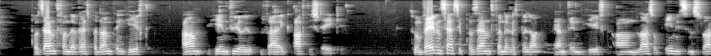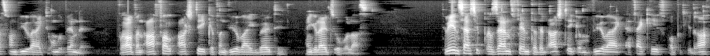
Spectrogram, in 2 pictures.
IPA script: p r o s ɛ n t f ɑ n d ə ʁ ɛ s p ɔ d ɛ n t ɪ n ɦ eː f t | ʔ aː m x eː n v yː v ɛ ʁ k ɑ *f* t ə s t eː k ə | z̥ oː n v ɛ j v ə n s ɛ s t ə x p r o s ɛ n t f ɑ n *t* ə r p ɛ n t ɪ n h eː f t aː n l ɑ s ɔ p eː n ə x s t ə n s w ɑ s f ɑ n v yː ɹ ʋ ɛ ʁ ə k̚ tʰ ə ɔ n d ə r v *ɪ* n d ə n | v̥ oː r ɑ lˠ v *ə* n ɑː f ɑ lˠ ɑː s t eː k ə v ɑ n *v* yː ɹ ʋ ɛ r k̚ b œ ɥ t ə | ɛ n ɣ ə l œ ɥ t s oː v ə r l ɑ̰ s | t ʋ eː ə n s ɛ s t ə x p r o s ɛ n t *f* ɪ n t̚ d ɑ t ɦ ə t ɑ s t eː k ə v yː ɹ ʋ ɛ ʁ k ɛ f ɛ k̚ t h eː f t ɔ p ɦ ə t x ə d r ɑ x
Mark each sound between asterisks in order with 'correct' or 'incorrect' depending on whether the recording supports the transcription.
correct, incorrect: d, correct, incorrect: ɑ, correct, correct

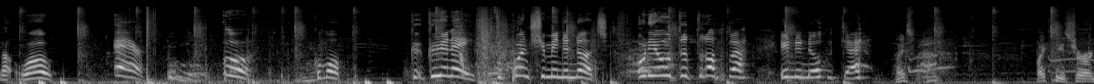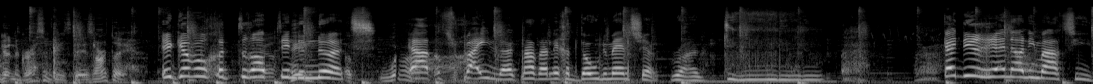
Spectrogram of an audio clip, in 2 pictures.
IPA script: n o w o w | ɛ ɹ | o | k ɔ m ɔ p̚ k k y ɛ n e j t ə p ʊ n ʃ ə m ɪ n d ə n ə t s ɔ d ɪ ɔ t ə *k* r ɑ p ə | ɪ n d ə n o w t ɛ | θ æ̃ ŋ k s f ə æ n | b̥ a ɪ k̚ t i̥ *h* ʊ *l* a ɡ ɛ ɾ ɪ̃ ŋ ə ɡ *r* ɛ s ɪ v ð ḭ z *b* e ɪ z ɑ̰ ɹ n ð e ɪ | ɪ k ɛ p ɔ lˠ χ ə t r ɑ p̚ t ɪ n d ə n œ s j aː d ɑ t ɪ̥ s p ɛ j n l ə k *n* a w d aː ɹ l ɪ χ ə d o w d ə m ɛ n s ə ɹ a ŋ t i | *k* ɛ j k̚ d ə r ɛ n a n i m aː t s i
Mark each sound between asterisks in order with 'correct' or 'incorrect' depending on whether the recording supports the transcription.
incorrect: t, incorrect: ʃ, incorrect: ɹ, incorrect: ɹ, incorrect: d, correct, correct

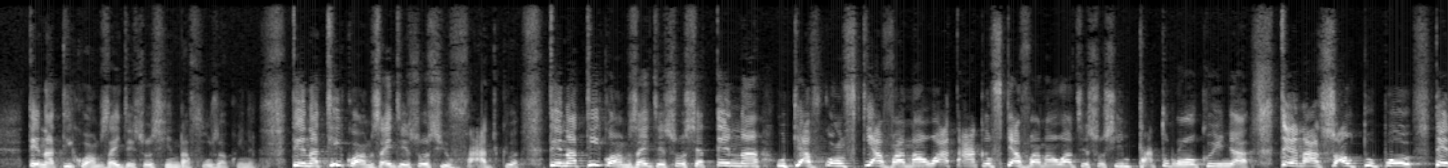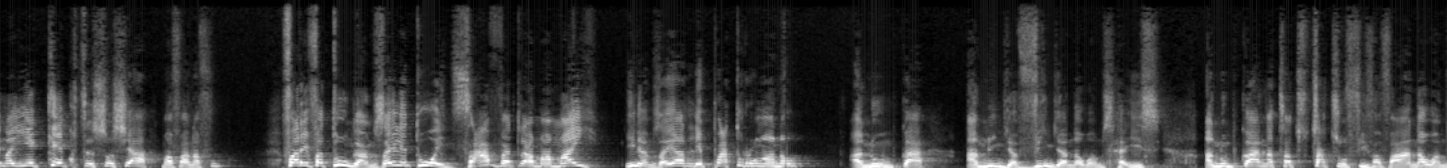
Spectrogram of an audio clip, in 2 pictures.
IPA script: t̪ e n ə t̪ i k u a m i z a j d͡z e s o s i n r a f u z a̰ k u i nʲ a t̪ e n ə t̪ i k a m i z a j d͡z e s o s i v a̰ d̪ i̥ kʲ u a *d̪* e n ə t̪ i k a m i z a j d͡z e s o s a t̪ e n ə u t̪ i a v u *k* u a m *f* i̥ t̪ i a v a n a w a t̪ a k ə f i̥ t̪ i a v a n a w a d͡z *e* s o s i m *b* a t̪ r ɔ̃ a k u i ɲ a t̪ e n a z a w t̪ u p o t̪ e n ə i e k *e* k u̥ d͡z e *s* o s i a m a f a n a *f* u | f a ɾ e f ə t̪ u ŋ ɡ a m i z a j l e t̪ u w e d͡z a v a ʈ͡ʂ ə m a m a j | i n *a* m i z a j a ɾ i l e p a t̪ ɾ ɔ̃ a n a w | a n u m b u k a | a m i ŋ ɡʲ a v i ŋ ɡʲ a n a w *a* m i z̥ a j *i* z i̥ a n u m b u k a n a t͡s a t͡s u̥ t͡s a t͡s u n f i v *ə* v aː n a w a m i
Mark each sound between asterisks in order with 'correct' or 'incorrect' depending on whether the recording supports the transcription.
incorrect: t̪, correct, correct, correct, incorrect: p, correct, correct, correct, correct, correct, correct, incorrect: a

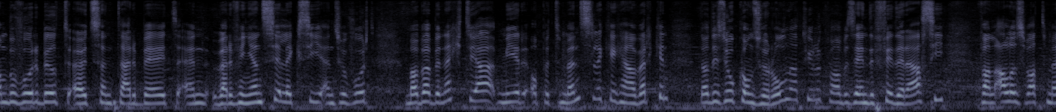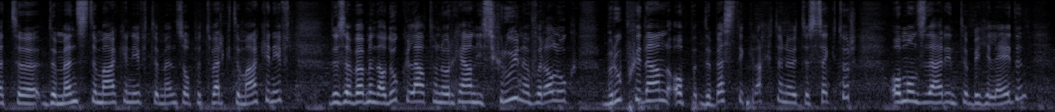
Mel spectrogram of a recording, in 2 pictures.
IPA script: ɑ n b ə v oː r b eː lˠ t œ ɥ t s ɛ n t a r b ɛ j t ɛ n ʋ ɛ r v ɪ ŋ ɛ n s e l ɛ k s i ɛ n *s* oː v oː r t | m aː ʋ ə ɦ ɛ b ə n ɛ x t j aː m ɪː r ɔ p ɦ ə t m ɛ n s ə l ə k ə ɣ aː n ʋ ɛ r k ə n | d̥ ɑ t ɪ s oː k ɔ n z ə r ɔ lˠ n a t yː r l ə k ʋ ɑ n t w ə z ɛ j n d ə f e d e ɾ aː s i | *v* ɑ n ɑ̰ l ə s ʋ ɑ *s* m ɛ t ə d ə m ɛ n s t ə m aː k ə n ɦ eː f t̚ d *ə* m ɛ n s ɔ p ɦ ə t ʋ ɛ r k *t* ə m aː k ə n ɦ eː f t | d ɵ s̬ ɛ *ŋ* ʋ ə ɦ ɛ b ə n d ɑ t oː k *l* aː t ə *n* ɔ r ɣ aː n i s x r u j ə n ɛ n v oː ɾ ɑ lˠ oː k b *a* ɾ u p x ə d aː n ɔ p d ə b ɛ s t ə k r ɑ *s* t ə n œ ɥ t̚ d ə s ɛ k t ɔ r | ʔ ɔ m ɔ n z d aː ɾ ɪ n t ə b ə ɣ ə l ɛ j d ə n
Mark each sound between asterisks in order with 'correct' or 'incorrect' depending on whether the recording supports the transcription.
incorrect: z, correct, incorrect: t, correct, correct, incorrect: n, correct, correct, incorrect: ə, incorrect: x

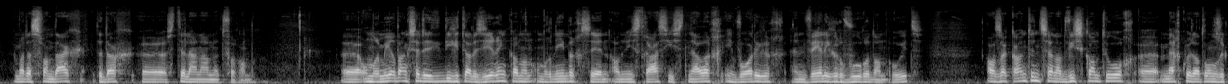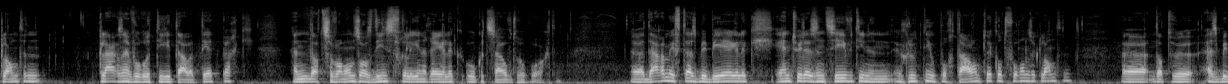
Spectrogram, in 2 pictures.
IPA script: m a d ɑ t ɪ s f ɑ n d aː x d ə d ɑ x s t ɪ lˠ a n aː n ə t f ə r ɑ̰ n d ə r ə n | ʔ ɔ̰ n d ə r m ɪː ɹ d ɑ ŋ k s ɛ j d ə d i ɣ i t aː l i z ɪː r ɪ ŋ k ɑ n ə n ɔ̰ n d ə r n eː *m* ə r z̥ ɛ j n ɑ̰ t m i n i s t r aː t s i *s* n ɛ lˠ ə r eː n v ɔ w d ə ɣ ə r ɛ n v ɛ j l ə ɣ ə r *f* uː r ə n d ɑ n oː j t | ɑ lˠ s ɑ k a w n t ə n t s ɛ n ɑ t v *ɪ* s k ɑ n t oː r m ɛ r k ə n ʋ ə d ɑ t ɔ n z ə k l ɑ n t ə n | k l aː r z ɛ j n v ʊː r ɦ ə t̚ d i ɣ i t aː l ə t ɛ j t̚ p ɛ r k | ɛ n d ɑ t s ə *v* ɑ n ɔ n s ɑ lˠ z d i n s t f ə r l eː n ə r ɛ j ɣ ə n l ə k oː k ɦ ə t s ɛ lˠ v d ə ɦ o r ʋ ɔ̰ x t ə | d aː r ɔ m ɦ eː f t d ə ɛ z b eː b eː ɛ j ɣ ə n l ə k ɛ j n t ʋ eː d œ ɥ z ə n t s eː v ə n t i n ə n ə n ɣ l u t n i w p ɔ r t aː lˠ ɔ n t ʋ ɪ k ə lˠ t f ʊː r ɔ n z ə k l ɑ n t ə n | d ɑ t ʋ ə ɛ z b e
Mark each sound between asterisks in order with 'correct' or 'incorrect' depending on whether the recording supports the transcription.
correct, correct, incorrect: v, incorrect: i, correct

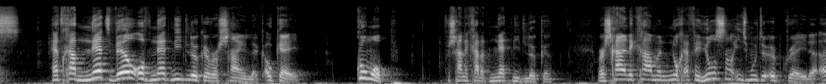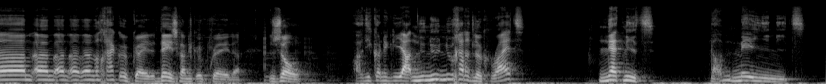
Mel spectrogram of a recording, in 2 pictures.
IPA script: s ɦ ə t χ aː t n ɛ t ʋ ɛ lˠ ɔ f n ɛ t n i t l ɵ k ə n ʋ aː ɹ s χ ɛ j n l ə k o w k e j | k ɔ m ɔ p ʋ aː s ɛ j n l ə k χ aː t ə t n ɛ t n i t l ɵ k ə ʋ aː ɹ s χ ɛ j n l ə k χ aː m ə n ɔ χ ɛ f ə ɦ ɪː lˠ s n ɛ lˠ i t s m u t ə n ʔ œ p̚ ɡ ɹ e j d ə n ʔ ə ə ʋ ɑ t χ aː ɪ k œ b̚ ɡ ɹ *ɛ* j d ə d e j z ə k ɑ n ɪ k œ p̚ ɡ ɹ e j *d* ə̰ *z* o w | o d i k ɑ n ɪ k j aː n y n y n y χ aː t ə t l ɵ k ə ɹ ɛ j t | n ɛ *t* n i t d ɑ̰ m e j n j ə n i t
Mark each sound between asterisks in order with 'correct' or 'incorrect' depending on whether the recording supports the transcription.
incorrect: e, correct, correct, correct

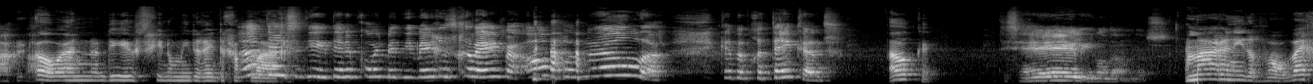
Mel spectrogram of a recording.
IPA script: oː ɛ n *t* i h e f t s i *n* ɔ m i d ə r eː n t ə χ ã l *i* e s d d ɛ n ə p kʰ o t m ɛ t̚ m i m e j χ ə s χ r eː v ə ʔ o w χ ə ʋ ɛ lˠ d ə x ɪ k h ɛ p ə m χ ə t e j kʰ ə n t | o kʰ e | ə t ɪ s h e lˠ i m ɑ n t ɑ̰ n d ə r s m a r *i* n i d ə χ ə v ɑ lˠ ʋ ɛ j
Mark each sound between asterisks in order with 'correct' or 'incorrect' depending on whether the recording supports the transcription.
incorrect: d, correct, incorrect: a, incorrect: ɪ

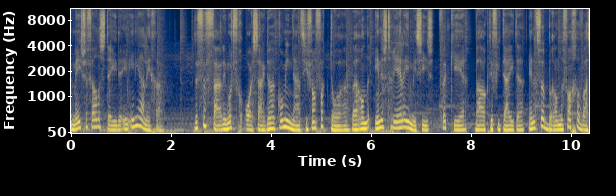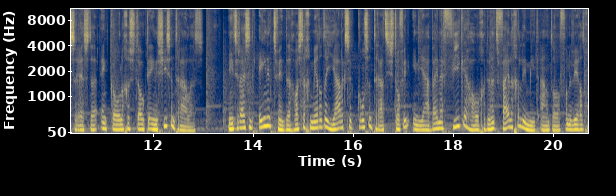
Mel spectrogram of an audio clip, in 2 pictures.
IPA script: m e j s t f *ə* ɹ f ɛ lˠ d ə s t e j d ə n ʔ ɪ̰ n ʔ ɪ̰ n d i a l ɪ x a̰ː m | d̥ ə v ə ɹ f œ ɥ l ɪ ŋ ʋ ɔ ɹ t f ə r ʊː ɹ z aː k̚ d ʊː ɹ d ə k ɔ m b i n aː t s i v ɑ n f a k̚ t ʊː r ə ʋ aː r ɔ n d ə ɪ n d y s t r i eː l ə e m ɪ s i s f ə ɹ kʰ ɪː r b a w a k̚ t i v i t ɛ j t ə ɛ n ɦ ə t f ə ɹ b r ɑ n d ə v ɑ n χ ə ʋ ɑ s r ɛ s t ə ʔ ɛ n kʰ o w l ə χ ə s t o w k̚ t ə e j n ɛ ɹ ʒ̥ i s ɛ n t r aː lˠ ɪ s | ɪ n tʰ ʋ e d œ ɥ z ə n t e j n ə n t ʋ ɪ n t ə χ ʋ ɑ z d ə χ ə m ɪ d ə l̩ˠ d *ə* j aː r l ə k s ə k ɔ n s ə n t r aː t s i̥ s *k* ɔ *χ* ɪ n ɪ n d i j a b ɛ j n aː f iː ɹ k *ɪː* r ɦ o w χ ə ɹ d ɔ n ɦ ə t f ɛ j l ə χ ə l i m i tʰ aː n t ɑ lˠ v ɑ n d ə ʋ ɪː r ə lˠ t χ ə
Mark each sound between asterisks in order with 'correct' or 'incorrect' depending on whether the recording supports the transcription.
correct, correct, incorrect: t, incorrect: f, correct

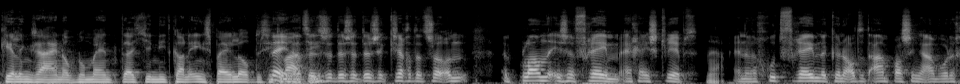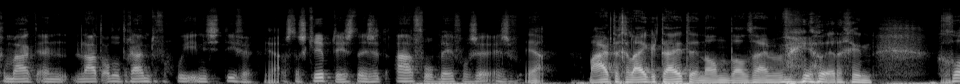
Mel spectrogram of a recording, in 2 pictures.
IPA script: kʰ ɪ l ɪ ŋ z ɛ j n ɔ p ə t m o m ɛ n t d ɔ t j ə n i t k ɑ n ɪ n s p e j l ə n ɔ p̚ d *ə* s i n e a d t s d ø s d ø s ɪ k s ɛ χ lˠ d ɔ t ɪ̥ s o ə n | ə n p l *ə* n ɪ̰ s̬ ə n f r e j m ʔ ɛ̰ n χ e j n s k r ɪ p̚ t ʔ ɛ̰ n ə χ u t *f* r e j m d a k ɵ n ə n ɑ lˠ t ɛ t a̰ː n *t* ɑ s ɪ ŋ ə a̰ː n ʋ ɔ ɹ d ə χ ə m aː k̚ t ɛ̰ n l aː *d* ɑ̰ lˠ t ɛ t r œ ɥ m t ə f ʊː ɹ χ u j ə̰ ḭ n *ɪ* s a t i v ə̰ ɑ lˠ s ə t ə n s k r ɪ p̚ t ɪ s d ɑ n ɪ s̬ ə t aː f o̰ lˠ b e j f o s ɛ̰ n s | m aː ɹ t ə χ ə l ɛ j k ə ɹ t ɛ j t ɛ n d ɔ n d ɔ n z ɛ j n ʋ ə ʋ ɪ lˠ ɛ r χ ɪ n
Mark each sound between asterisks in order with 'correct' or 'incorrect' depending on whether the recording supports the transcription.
correct, incorrect: ɑ, correct, incorrect: p, incorrect: t, incorrect: i

